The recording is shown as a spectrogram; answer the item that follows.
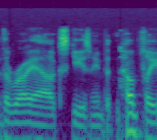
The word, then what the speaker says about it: Royal: The Royal. It's the Persona 5 the Royal. R-O-Y-A-L.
